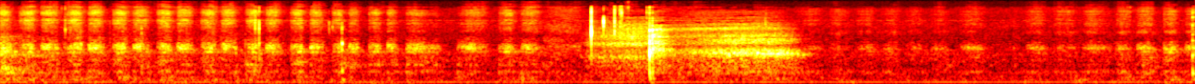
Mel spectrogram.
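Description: Pencil drawing lines on paper, soft scratchy strokes with a brief louder rubbing passage midway, quiet and close over a faint steady hum.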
